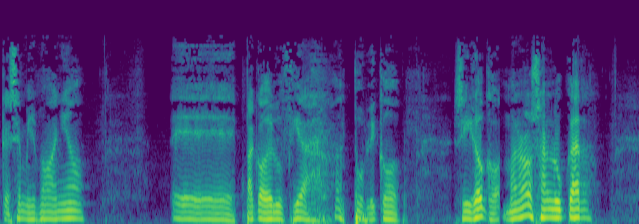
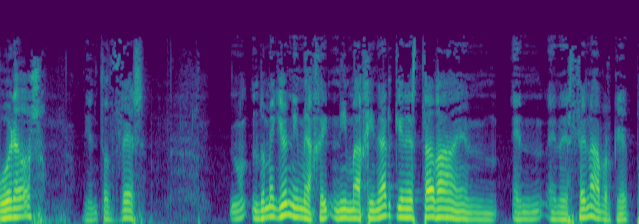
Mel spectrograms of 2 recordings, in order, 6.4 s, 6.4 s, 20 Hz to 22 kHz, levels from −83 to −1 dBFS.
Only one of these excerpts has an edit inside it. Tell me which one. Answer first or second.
first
